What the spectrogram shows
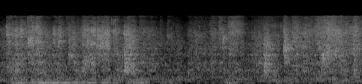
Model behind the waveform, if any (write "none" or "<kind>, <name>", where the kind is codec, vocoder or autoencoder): none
